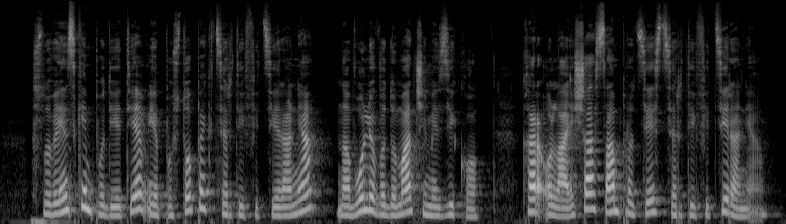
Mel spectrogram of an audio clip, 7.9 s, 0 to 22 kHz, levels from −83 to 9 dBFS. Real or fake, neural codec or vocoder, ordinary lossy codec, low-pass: real; none; none; none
